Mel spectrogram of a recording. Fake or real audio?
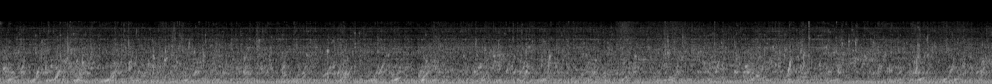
real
